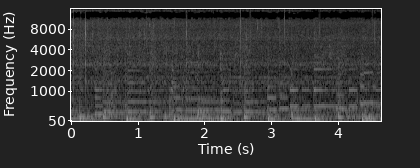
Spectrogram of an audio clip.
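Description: Chopped onion and whole spices frying in hot ghee in a small saucepan: a steady sizzle with scattered crackles, as crisp fried onions are added.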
